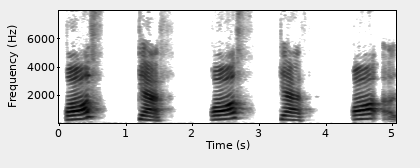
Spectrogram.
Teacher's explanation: कैफ और कॉफ जो है ना, आपकी जुबान की जड़ से अदा होने वाले हैं। यानी ये जो आपकी टंग है, टंग के बाद जो परजीप होती है ना, तो उसकी वाइब्रेशन के साथ आपका कॉफ अदा होता है, उसी के थोड़ा सा नीचे से आपका काफ अदा होता है।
